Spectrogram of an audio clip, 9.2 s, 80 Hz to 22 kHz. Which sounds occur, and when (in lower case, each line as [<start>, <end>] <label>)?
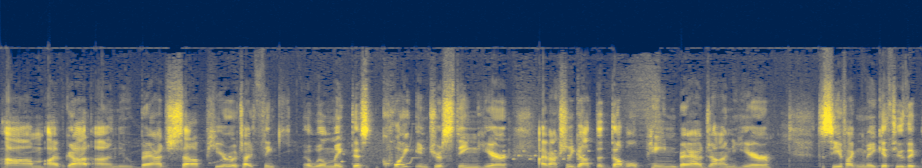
[0.00, 2.83] male speech
[0.00, 9.22] music
[0.00, 9.22] video game sound
[3.02, 5.08] male speech
[5.10, 5.39] breathing
[5.38, 7.74] male speech
[7.76, 8.15] breathing
[8.15, 9.22] male speech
